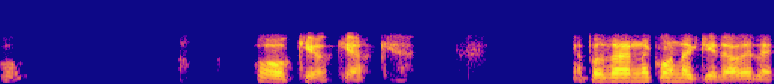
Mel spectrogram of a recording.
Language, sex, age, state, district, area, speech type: Malayalam, male, 18-30, Kerala, Kasaragod, rural, conversation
